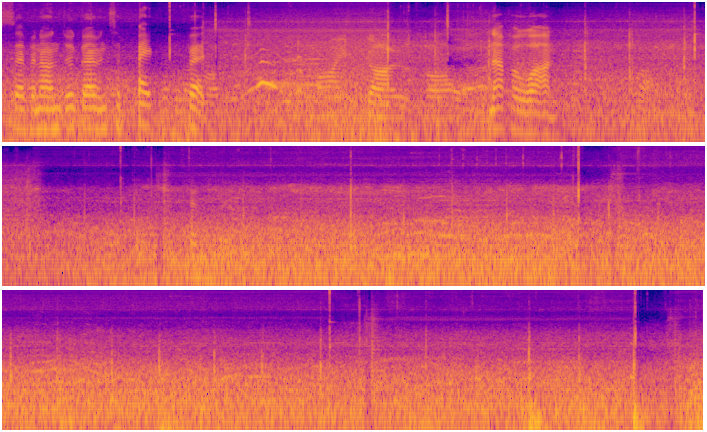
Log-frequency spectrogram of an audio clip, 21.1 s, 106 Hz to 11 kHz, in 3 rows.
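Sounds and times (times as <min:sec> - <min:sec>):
low rumble of standing trains: 0:00.0 - 0:21.0
people's voices: 0:00.0 - 0:21.0.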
